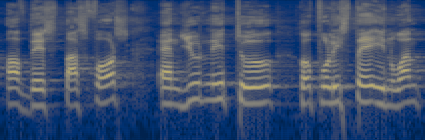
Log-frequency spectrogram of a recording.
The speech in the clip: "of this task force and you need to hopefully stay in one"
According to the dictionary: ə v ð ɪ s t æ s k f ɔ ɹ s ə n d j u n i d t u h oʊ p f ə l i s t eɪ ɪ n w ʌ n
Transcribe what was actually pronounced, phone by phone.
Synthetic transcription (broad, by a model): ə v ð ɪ s t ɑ s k f ɔ ɹ s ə n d j u n i d t u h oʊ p ə l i s t eɪ ɪ n w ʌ n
